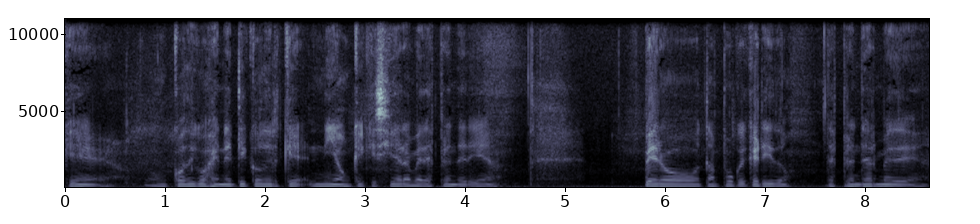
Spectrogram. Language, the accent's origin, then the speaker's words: Spanish; Canary Islands, Spain; accent: Canarian; En Granada hice mi carrera académica y, sin embargo, nunca perdí el acento de mi madre. Nunca lo perdí, porque siempre he pensado que para perder el acento canario tienes que poner de tu parte.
